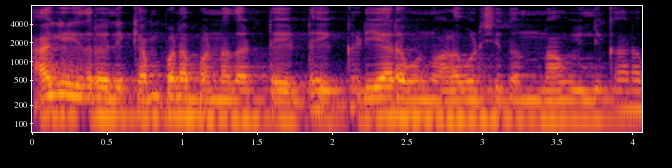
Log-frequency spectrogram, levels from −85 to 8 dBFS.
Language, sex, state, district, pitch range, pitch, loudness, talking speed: Kannada, male, Karnataka, Koppal, 115-135 Hz, 120 Hz, -18 LUFS, 160 wpm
